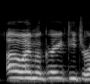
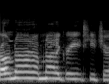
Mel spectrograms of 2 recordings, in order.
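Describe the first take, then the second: First: Mock proud. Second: Mock dismay. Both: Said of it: "stuck in this trap of".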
